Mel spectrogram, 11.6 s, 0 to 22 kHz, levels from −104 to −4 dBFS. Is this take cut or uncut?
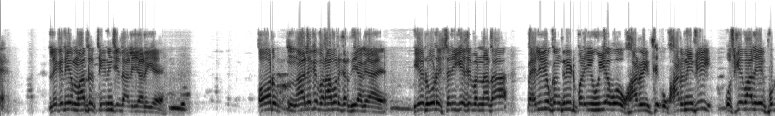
uncut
